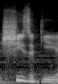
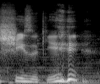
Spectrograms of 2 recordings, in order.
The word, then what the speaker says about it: Shizuki: Okay, so they pronounce it Shizuki, and I actually looked up his name. In Japanese, it was Shizuki.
